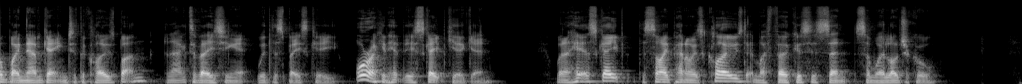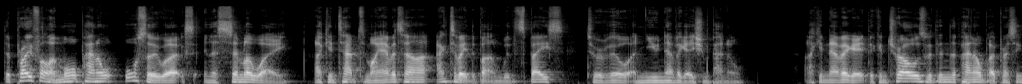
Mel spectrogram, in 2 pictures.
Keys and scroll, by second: 5.0 Escape, 8.0 Tab, 11.2 Tab, 15.1 space.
